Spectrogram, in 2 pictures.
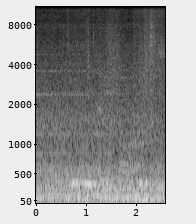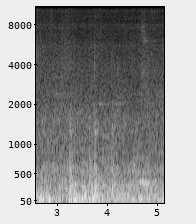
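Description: Keio 9000 series electric train running, heard from inside the car: a steady rumble of wheels and motors, with a few knocks around three and a half seconds in.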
